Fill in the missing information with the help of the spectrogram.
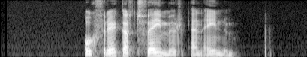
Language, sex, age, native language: Icelandic, male, 18-19, Icelandic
